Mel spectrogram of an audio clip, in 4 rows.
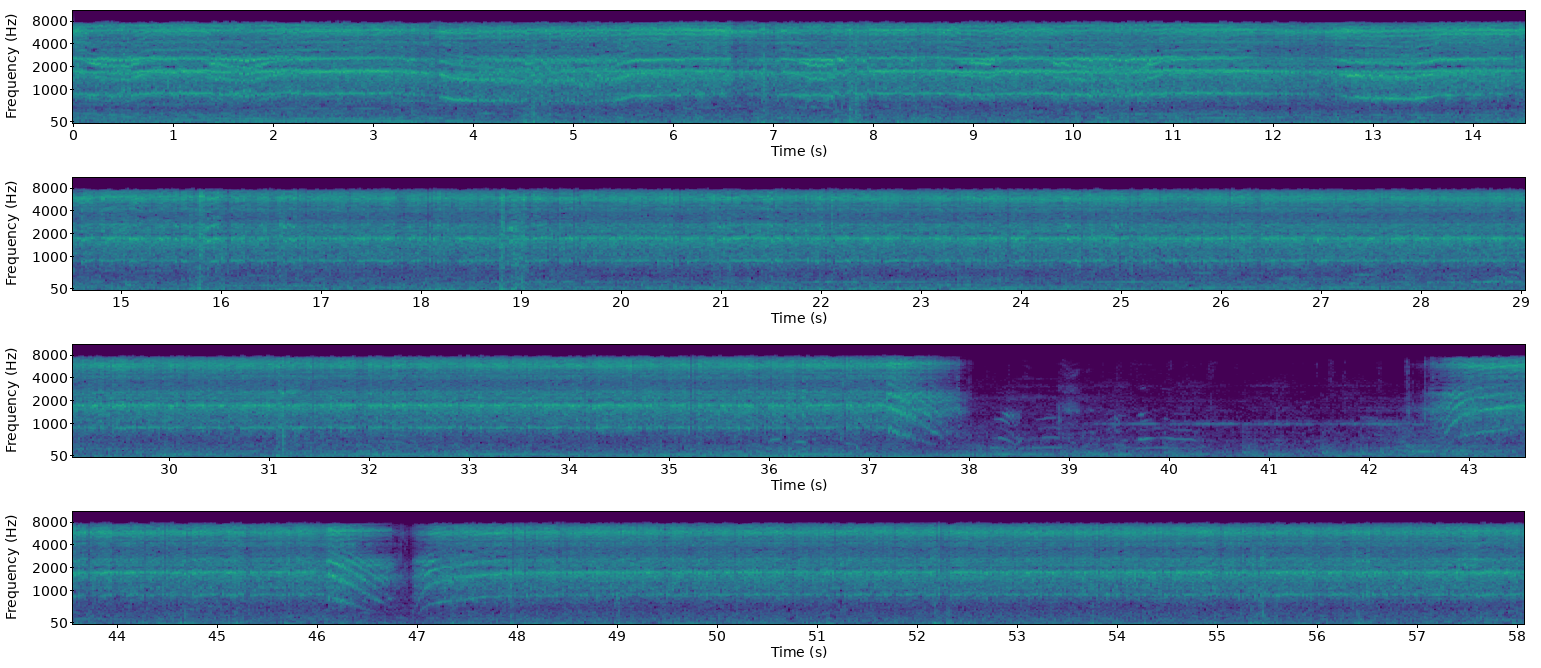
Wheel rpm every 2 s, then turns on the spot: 220, 220, 200, 220, 220, 210, 220, 230, 230, 230, 230, 230, 240, 230, 230, 230, 230, 230, 170, 0, 0, 110, 230, 120, 230, 230, 230, 230, 230.
none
